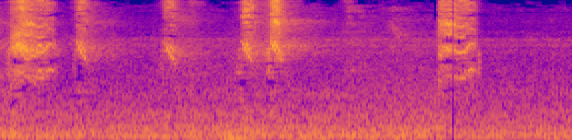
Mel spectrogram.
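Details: Captive female double-collared seedeater call meant to stimulate males: a run of brief, thin, high-pitched chirps, some doubled, spaced unevenly across a few seconds with faint background noise.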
